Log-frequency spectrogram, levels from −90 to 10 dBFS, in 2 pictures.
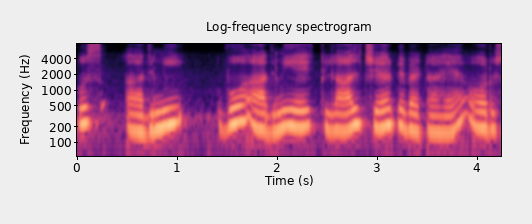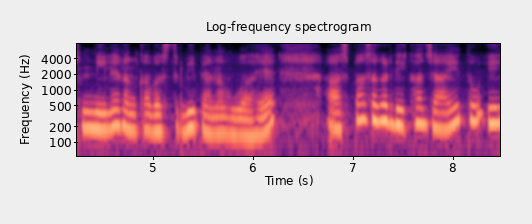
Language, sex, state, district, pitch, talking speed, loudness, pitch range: Hindi, female, Bihar, Katihar, 195 Hz, 200 wpm, -15 LUFS, 180-230 Hz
